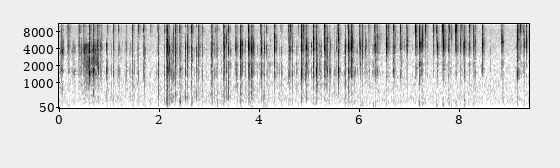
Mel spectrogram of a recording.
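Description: Long nails tap rapidly on a small, likely hollow, plastic cylindrical puzzle toy with colored tiles. The result is a dense stream of sharp, bright clicks and crinkly ticks with almost no low end, each tap dying away almost instantly.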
